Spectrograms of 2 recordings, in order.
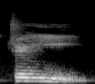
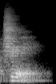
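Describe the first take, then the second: First: The vowel is said long. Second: The vowel is said short. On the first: The speaker calls it right. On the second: The speaker calls it wrong.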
